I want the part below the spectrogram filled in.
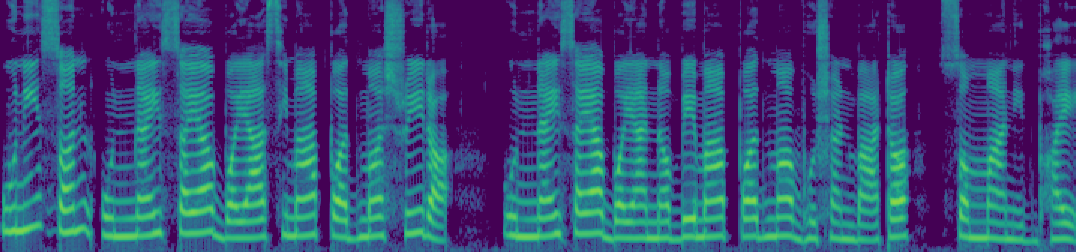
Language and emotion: Nepali, neutral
